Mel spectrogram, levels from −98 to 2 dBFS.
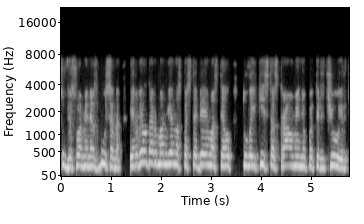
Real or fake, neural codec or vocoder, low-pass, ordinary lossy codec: real; none; 7.2 kHz; Opus, 32 kbps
